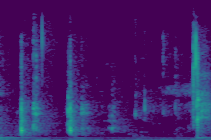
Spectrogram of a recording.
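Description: A few faint clicks of a computer keyboard and mouse, most of them in the first second and one more near the end.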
